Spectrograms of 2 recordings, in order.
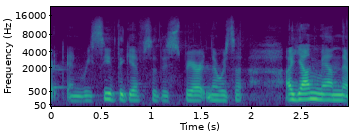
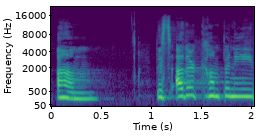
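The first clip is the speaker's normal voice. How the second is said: normal talking voice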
